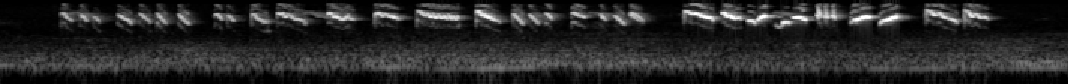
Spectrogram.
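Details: Master recording of an Oriental white-eye for training birds: a continuous, fast twittering song of high, thin, slurred notes, some rising and some falling, tumbling over one another for about six seconds. Soft low hum beneath.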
